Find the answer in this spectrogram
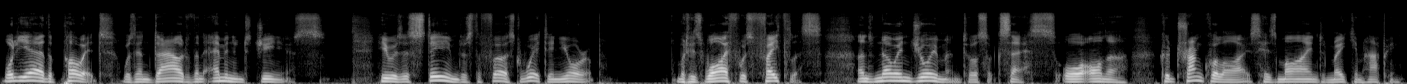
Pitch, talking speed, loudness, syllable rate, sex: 130 Hz, 160 wpm, -18 LUFS, 4.8 syllables/s, male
